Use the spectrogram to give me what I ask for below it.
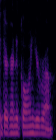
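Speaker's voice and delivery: normal talking voice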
